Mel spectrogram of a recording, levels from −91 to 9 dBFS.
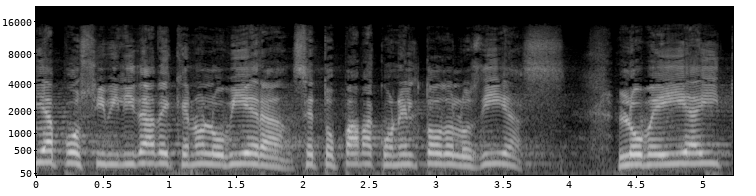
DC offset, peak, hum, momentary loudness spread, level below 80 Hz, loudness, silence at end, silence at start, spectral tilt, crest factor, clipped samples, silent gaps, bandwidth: under 0.1%; -4 dBFS; none; 8 LU; -54 dBFS; -20 LUFS; 0.05 s; 0 s; -4.5 dB/octave; 16 dB; under 0.1%; none; 14.5 kHz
